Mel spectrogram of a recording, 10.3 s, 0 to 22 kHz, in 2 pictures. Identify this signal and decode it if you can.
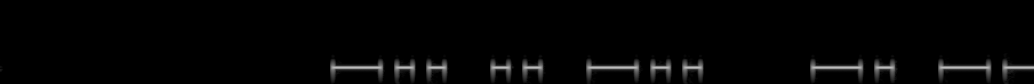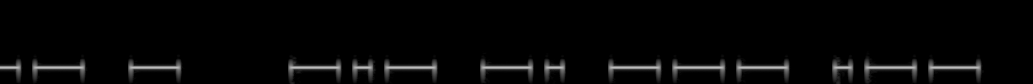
Morse code, heard as a keyed tone, about 15 wpm, 690 Hz. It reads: DID NOT KNOW
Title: Speed-Racing - Sets of 5 Words 15wpm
